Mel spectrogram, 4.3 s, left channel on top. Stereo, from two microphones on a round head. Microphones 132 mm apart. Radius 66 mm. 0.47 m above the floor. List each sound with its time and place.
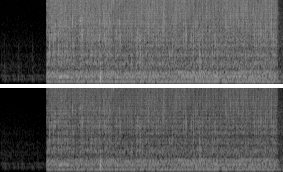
0.7 s boiling: 20° left (ahead or behind), 0.6 m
